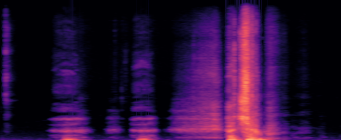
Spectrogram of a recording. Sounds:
Sneeze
